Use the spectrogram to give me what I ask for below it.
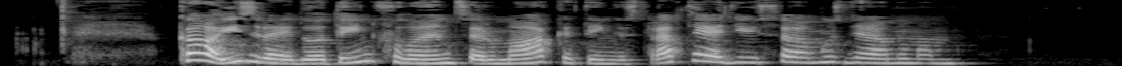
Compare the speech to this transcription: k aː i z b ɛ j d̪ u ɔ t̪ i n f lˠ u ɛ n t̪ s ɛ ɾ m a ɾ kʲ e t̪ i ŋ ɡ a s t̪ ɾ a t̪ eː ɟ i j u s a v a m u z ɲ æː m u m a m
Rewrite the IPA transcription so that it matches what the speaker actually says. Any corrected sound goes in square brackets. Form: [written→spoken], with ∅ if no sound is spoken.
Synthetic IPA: k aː i z [b→v] ɛ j d̪ u ɔ t̪ i n f lˠ u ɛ n t̪ s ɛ ɾ m a ɾ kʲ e t̪ i ŋ ɡ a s t̪ ɾ a t̪ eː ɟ i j u s a v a m u z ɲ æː m u m a m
